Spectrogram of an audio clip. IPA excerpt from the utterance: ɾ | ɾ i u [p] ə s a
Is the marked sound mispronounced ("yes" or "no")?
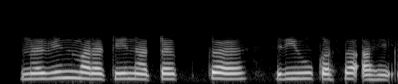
yes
